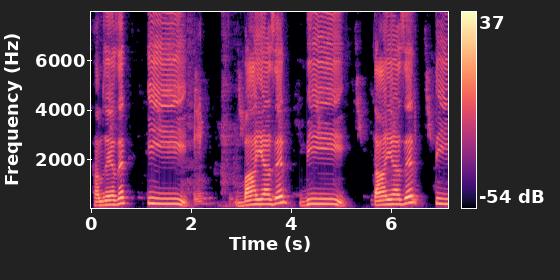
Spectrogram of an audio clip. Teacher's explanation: জেরের বাম পাশে যজমালা ইয়া হলে এক আলিফ টেনে পড়বো আমরা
